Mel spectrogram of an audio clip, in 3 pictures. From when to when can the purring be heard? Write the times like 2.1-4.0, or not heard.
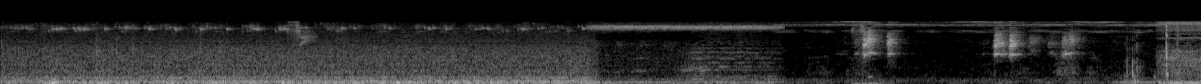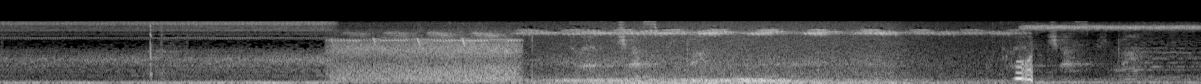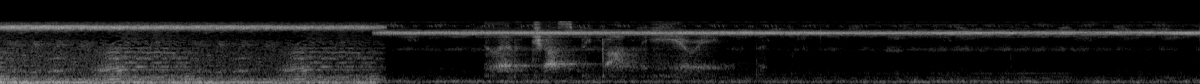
not heard.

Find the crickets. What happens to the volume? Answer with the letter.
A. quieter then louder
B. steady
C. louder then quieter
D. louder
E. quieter
C.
